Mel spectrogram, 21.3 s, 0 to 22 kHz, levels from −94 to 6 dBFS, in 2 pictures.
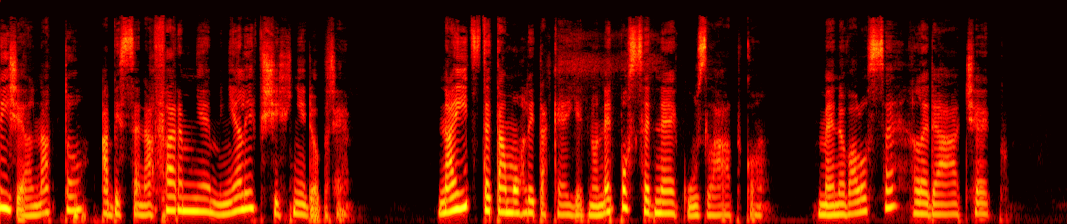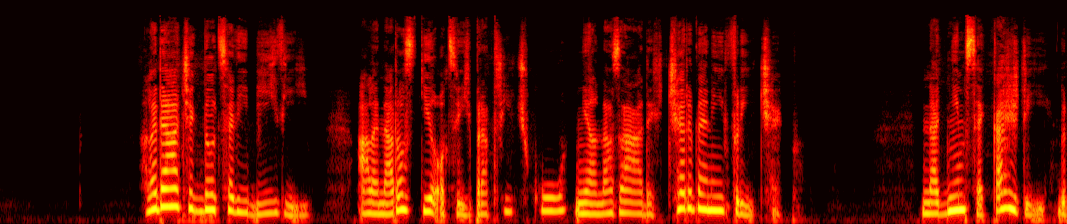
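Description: Nothing here stands out as a technical fault; the audio just runs along with no glitches or problems to point to.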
